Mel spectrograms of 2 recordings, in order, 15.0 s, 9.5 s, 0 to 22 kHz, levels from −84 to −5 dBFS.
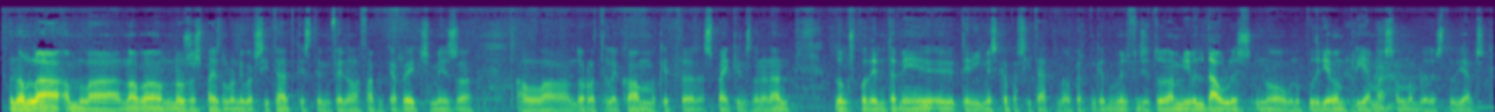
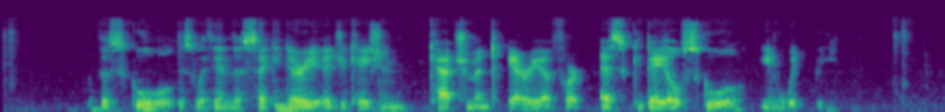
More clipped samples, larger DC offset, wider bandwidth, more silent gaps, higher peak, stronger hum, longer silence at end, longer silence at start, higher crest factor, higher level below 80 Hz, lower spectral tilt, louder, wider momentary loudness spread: neither; neither; first, 16.5 kHz vs 11.5 kHz; neither; first, 0 dBFS vs -4 dBFS; neither; second, 0 s vs 0.4 s; about the same, 0 s vs 0.1 s; about the same, 20 dB vs 20 dB; first, -34 dBFS vs -56 dBFS; first, -5 dB/octave vs -3.5 dB/octave; about the same, -21 LUFS vs -21 LUFS; about the same, 9 LU vs 11 LU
